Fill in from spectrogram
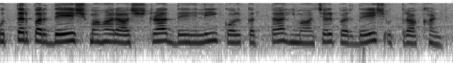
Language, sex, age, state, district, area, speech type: Urdu, female, 18-30, Uttar Pradesh, Balrampur, rural, spontaneous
